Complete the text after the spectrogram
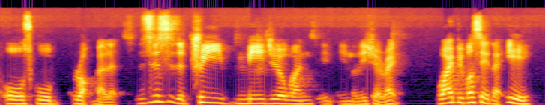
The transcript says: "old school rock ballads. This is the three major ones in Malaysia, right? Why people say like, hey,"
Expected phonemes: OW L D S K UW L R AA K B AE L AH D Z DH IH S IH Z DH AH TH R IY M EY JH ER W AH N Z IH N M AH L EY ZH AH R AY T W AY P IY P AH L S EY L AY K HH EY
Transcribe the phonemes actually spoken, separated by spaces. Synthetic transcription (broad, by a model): OW L S K UW L R AA K B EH L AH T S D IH S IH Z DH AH T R IY M EY JH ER W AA N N IH N M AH L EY SH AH R AY T W AY P IY P AH L S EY L AY K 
